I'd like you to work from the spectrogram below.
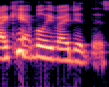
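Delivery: ordinary talk, nothing marked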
